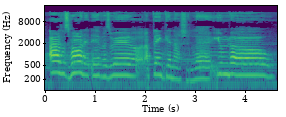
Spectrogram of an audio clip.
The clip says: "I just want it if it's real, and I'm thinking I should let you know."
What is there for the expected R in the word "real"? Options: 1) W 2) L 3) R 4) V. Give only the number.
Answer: 3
